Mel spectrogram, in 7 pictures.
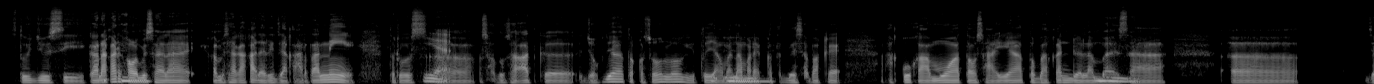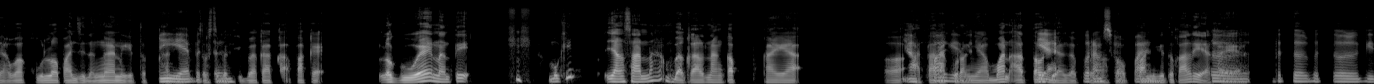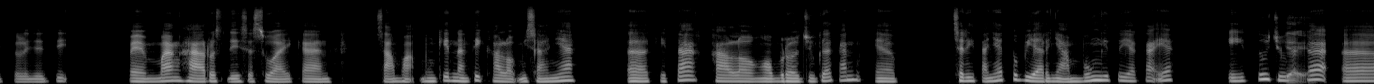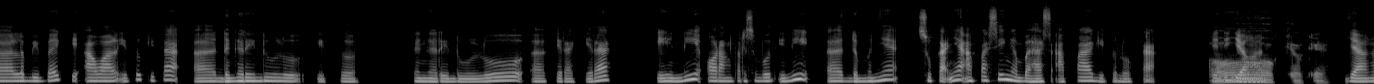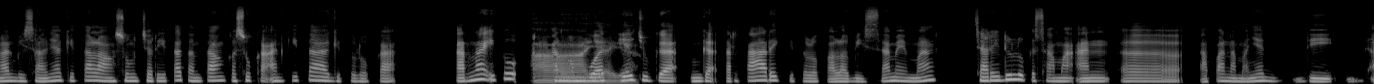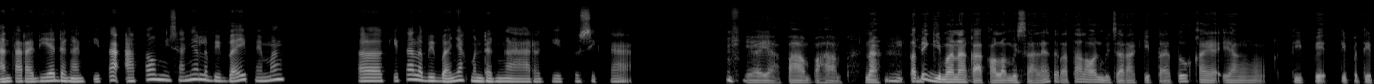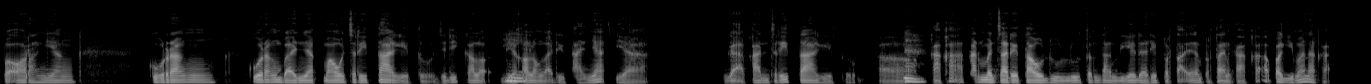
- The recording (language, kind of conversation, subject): Indonesian, podcast, Bagaimana kamu menyesuaikan cerita dengan lawan bicara?
- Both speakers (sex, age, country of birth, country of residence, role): female, 45-49, Indonesia, Indonesia, guest; male, 30-34, Indonesia, Indonesia, host
- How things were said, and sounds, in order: chuckle; tapping; chuckle; "Heeh" said as "ieeh"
